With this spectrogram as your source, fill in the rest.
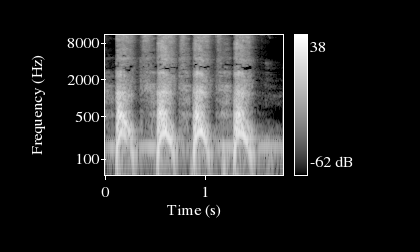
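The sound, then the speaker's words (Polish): An actor imitates a dog, practising barking for a dog role, letting out four evenly spaced bark-like yelps with a whiny, whimpering edge, fairly loud, with no talking. “Czyli jeżeli mam grać psa, to uczę się szczekać.”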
